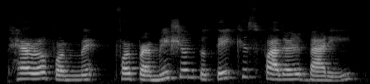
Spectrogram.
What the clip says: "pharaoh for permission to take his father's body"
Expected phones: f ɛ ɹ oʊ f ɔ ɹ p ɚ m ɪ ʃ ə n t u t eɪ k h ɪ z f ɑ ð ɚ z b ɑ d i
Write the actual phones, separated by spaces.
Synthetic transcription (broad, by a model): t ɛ ɹ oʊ f ɔ ɹ p ɚ m ɪ ʃ ə n t u t eɪ k h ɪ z f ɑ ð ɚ b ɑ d i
